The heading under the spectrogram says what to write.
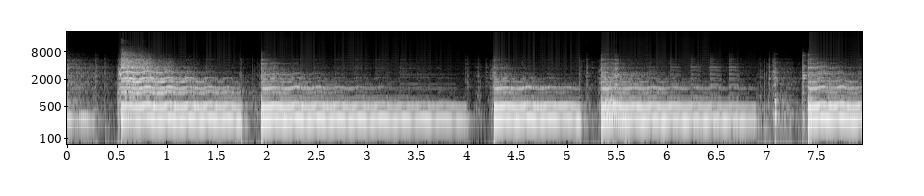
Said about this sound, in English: So on one hand, you get the B string ringing out as it's dragged across the frets without actually picking it, or you get your finger bumping against the D string if you do upward vibrato.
